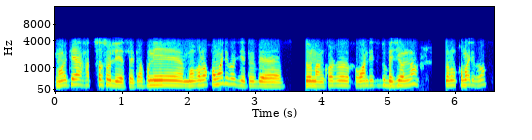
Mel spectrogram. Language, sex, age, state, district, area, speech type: Assamese, male, 30-45, Assam, Morigaon, rural, conversation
